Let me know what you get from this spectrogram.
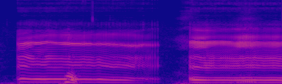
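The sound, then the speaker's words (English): A voice imitates a cow's moo: two long, droning, moo-like calls, loud, separated by a brief pause, with no other talking. “Sounds like kind of like a cow, like just a slowly walking, like a cow that's standing in front of your car on the road, you know, just looking at you like, "Fuck with me," they're saying.”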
